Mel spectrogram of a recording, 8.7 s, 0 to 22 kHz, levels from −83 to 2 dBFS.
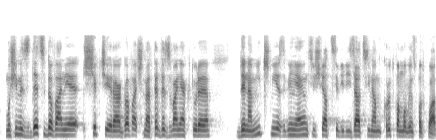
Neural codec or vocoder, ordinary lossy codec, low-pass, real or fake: codec, 16 kHz, 2 kbps, X-Codec, HuBERT features, trained on balanced general audio; none; none; fake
